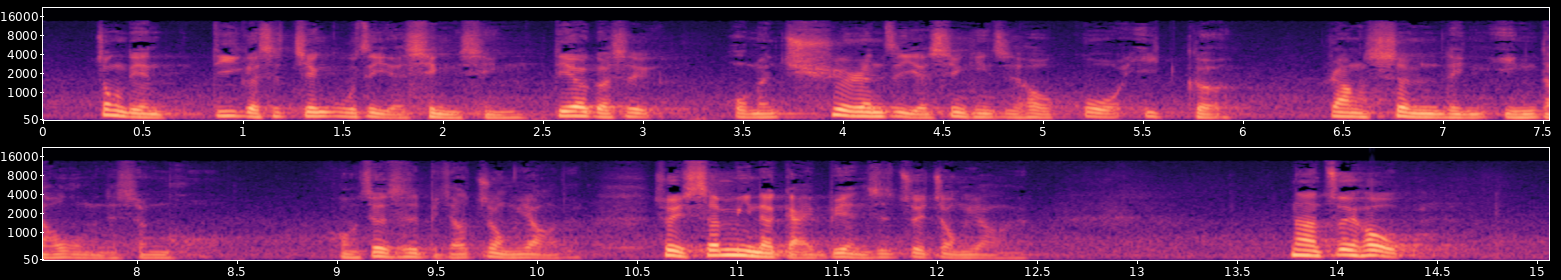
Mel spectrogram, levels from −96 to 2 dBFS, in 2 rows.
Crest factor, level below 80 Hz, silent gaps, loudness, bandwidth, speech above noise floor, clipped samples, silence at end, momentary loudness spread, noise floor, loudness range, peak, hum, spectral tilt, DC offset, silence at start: 20 dB; -56 dBFS; none; -19 LUFS; 13.5 kHz; 25 dB; under 0.1%; 0.25 s; 15 LU; -43 dBFS; 4 LU; 0 dBFS; none; -6 dB/octave; under 0.1%; 0.2 s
